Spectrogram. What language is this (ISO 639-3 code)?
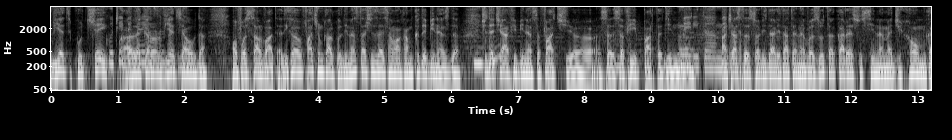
ron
